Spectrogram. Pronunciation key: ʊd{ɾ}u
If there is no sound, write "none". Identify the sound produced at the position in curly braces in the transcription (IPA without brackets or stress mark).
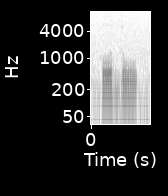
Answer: ɾ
